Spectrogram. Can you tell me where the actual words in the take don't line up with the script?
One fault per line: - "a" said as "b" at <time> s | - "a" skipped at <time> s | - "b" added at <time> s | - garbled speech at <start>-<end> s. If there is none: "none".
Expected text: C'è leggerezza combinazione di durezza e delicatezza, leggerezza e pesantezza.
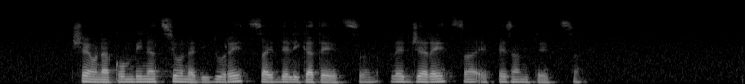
- "leggerezza" said as "una" at 0.9 s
